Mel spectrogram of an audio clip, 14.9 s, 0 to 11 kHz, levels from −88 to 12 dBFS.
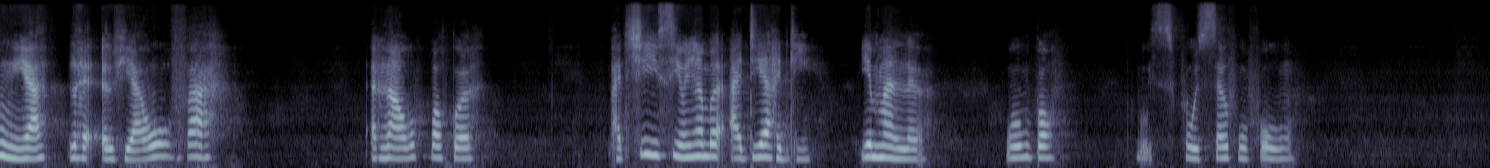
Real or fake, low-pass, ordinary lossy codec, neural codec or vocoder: fake; 9.9 kHz; AAC, 64 kbps; codec, 16 kHz in and 24 kHz out, 0.6 kbps, FocalCodec, streaming, 4096 codes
